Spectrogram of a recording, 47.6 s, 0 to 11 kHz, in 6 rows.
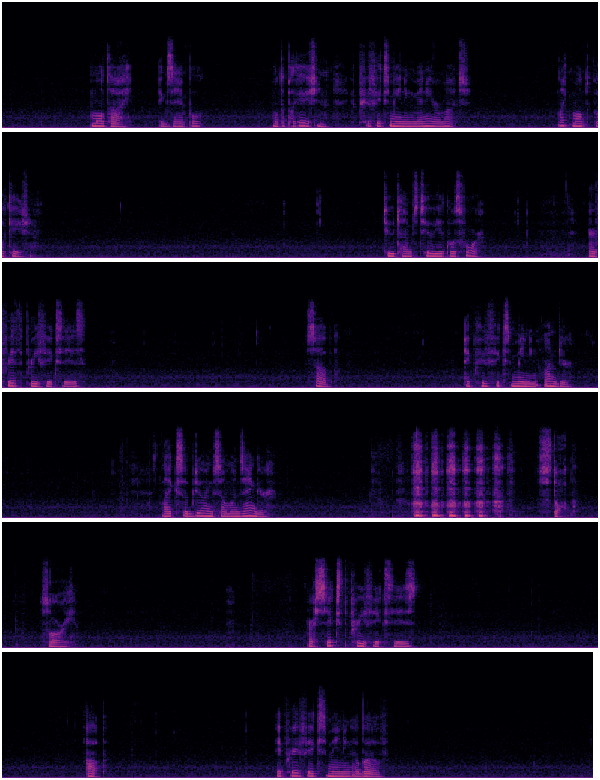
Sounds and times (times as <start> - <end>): Inside, small room: 0.0 - 47.6
Speech: 1.2 - 2.7, 3.6 - 6.3, 7.4 - 8.5, 13.0 - 14.4, 15.8 - 17.0, 20.0 - 20.4, 22.0 - 23.6, 26.0 - 27.5, 31.0 - 31.6, 32.3 - 32.8, 35.8 - 37.4, 40.8 - 41.2, 43.4 - 44.9.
